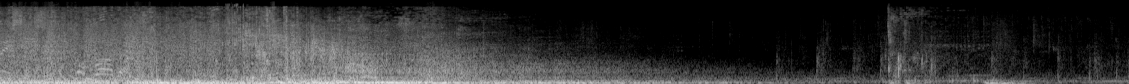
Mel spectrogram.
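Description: A Bombarda spell explosion in the Hogwarts Legacy video game erupts in a loud, close roaring blast that rumbles for several seconds and decays, followed by a few smaller thuds and impacts.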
